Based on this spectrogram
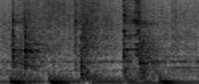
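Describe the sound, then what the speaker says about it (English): Vegetables being folded through stir-fried noodles in a hot pan, with a rhythmic series of about four low thumps and scrapes over a continuous close sizzle. "And then kind of folding the vegetables through"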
